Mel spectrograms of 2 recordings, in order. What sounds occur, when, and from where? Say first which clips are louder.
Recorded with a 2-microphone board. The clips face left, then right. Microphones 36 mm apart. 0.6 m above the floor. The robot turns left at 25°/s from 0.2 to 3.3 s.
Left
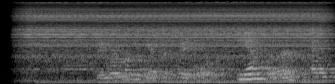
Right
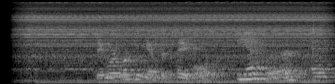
0.9 s a man speaking: right 3 dB; 55° right, 1.9 m; by 2.2 s 85° right, 1.9 m
2.4 s a woman speaking: left 1 dB; 10° right (ahead or behind), 2.5 m; by 3.3 s 10° left (ahead or behind), 2.5 m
